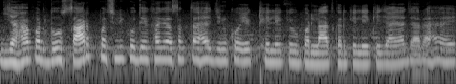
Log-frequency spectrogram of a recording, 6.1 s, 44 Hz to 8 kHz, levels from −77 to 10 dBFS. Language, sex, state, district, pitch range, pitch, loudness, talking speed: Hindi, male, Chhattisgarh, Rajnandgaon, 170-205 Hz, 185 Hz, -21 LUFS, 225 wpm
